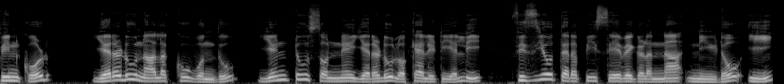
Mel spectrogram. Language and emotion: Kannada, neutral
